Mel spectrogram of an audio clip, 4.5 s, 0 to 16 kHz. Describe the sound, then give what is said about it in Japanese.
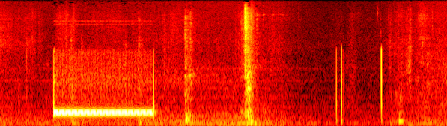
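A single ringback tone on an outgoing phone call to someone travelling toward San Diego, still 650 km away: one steady, buzzy burst lasting about a second, followed by quiet line noise with a few faint clicks and soft knocks. “今日電話つながるでしょうかね。今のところまだ。お、お、読んでる読んでる。”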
